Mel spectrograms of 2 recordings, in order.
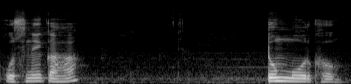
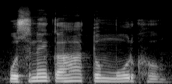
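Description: First: Long pause after कहा, before तुम मूर्ख हो; quote set apart. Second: Said in the usual way. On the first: Shown as a demonstration. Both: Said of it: "inverted coma के अंदर".

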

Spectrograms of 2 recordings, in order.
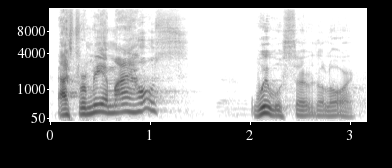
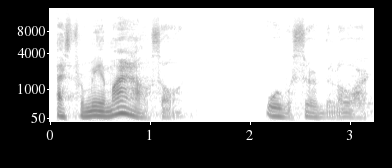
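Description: First: A bold public vow; loud declaration. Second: Much softer and lower, As for me and my household; a quiet personal promise; soft, hushed vow. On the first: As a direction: proclaim it to the whole room. Declaring Joshua's vow to the church. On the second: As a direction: say it almost to yourself. Repeating Joshua's vow softly. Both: Shown as a demonstration.

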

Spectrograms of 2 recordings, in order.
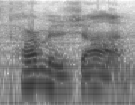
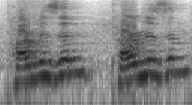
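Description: First: Slow "Parmesan" as par-muh-ZHAHN; American pronunciation. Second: Higher, questioning "Parmesan" with short "zun" ending; mock-repeat "Parmesan" as a high question, last vowel swallowed; mimicked pronunciation. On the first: Shown as a demonstration. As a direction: stretch "Parmesan" out, ending in "zhahn". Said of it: "had to say it in an American accent". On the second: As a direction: say "Parmesan" as PAR-muh-zun, pitched up. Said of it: "he kept calling it Parmesan".

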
